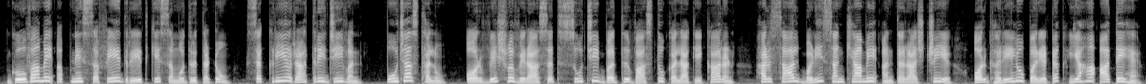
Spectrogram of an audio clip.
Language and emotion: Hindi, neutral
